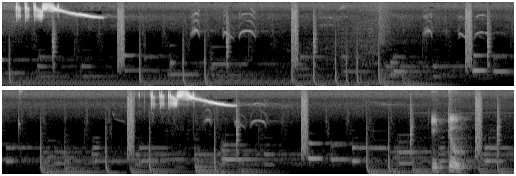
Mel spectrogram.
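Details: Blue-black grassquit in open tropical grassland in Morelos, Mexico, singing from an exposed perch: two high, thin songs, each of three quick pulse-like notes and a longer falling buzz, over background music and a narrating voice.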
